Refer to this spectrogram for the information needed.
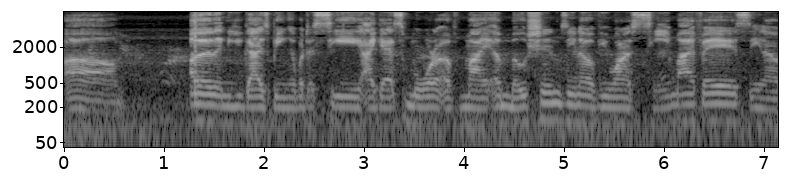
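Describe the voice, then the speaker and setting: Audible room echo surrounds a man with a fairly low pitch. He speaks at a moderate pace with monotone, flat intonation. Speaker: gaming streamer. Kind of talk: casual chat. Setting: live stream. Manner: talkative.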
